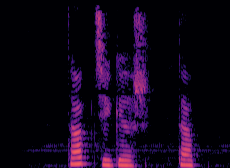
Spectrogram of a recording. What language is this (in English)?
Bashkir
